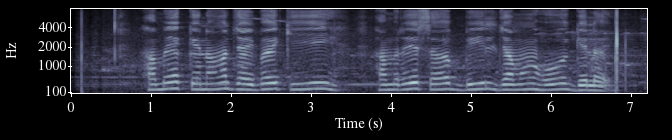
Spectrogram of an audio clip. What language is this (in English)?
Maithili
